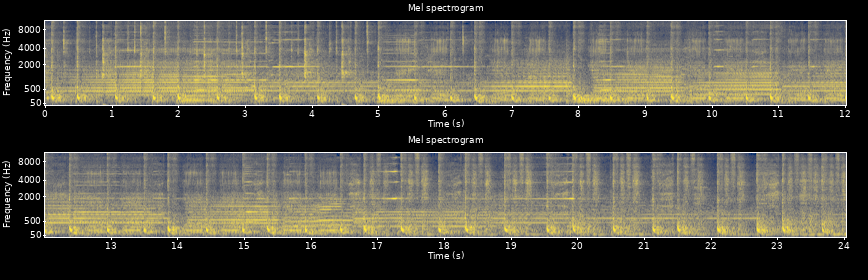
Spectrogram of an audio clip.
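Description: Live beatboxing into a handheld microphone: a steady rhythm of mouth-made drum sounds, with a violin bowing a slow, sustained melody over it.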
